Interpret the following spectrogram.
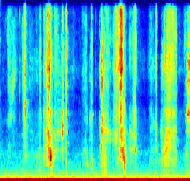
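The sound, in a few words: playing cards being shuffled and mixed up on a table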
